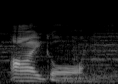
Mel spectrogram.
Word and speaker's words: Igor: the character being boy now it's pronounced I gone on a personal note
